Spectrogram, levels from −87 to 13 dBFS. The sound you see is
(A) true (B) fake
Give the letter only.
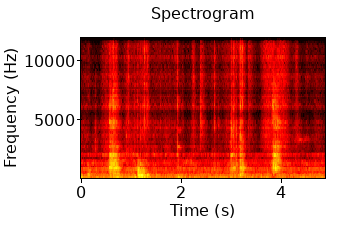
B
